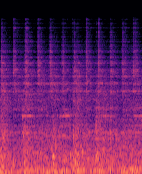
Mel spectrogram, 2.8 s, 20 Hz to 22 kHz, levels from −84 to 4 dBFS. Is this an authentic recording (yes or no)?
no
